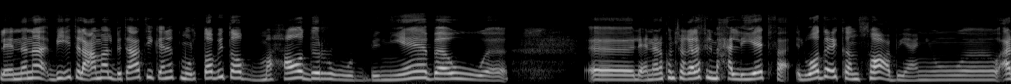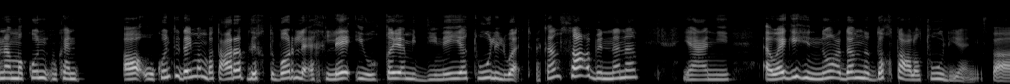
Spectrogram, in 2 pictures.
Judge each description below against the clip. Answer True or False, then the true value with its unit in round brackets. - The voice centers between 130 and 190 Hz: False (260 Hz)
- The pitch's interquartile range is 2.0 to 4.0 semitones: False (4.4 semitones)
